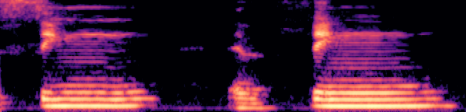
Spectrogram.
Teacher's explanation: a lot of kids like to go nga, but there's actually no g sound in that at all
